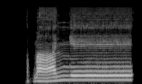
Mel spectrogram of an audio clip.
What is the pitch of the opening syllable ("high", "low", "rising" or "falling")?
rising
